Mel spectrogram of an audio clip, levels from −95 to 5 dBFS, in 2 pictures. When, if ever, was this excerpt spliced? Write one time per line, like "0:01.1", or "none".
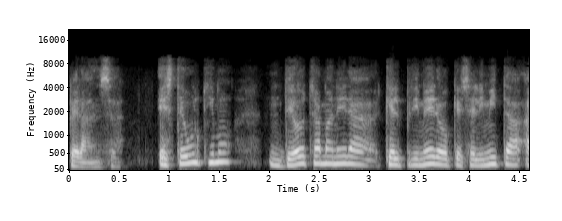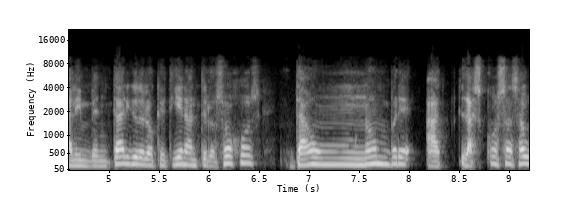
0:06.7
